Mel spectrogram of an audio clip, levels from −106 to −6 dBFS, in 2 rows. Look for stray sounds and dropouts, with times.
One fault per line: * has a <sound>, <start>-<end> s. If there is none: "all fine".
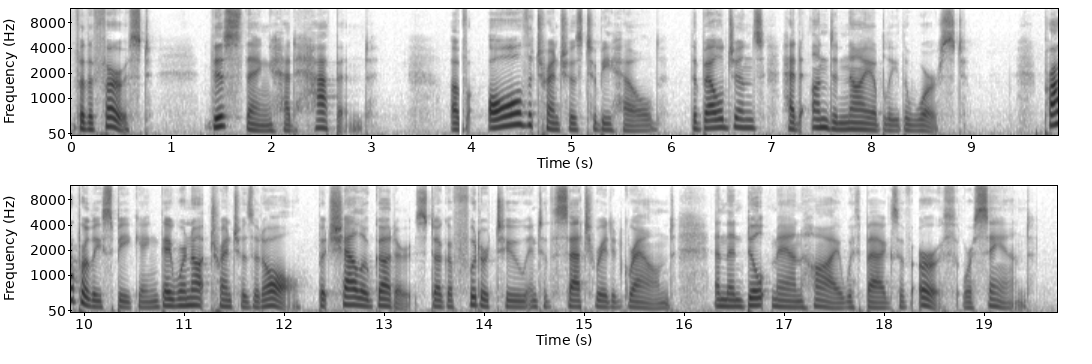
* has a dropout, 3.9-3.9 s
